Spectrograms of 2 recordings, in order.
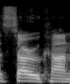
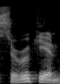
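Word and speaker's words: Tsarukyan: lightweight Contender Aran San so he pronounced it sarukhan I know he usually has the pronunciations right I thought it was cukan but uh John anik almost never gets named pronunciations wrong so but anyways AR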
